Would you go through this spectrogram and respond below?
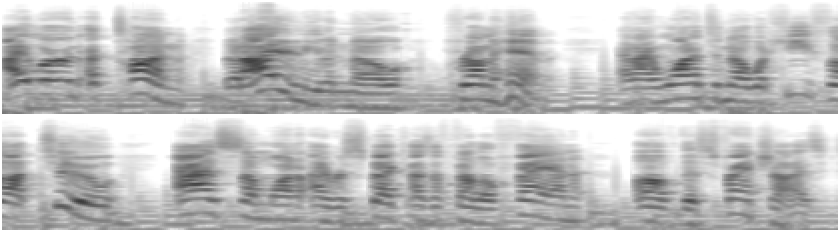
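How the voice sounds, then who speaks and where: A woman's voice: medium pitch, pushed and bright, low-quality recording. A woman talking conversationally through an opinionated fan review, with emphatic stress on key words. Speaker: video creator reviewing films as a fan.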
